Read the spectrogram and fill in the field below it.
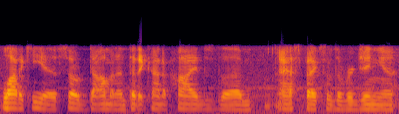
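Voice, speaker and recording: A man's voice: on the low side, level tone, fairly quick. A man giving a casual spoken product review, hesitant and searching for words as he goes. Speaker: pipe tobacco reviewer. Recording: tinny, phone-like band, clearly noisy.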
